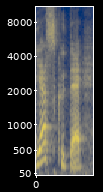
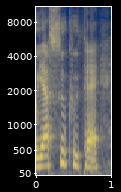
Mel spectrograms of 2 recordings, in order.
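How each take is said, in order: First: The u vowels are dropped, almost silent. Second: The u vowels are clearly pronounced each time. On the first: This is how native speakers say it in conversation. The speaker calls it right. "They'd say yasukute" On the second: This is careful, enunciated speech. The speaker calls it wrong. "they don't go yasukute unless they're really enunciating"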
